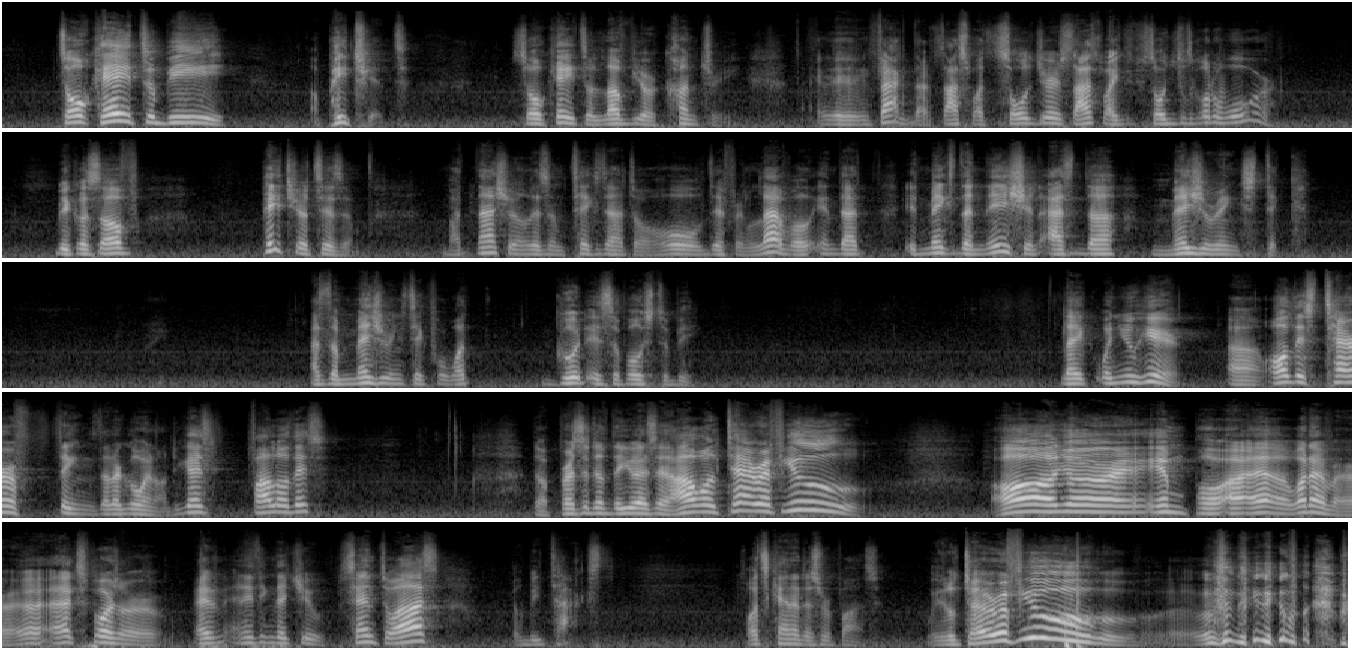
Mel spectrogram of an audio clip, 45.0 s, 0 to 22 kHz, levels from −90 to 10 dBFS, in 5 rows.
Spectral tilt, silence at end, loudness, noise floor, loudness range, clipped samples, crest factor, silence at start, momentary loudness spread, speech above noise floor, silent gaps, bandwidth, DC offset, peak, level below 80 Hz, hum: -4 dB/octave; 0 s; -21 LUFS; -58 dBFS; 14 LU; under 0.1%; 24 dB; 0.4 s; 21 LU; 36 dB; none; 16.5 kHz; under 0.1%; 0 dBFS; -50 dBFS; none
